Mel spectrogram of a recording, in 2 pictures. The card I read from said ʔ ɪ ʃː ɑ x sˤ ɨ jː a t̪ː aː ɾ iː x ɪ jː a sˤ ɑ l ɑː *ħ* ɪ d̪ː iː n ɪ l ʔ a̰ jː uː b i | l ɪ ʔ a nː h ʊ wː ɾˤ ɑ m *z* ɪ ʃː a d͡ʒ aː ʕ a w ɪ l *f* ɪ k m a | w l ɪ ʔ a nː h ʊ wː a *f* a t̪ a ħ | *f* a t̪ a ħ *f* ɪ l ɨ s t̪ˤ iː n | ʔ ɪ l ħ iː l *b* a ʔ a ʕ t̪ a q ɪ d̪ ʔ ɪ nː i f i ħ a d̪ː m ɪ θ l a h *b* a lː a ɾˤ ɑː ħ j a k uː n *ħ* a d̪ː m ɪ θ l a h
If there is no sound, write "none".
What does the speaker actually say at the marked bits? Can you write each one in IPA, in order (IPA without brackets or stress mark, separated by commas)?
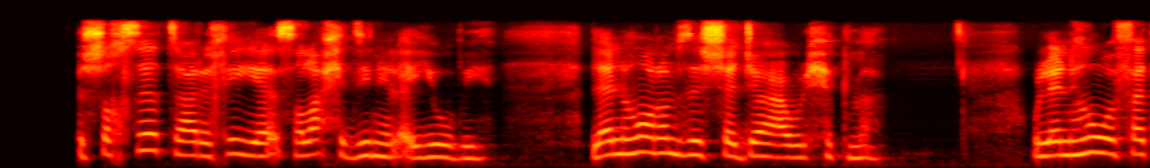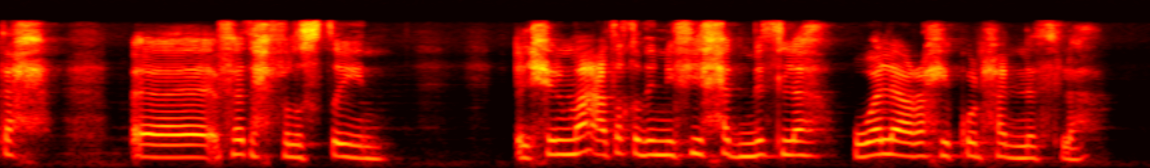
ħ, z, ħ, f, f, f, m, w, ħ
